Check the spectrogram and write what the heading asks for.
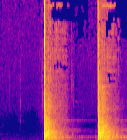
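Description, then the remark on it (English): Two loud hammer blows land about two-thirds of a second apart, each a sharp metallic strike with a short ringing tail, and no voices in between. “Ooh, and we hammer it down. You see what I'm doing?”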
